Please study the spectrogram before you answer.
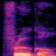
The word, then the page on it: frugal: American English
